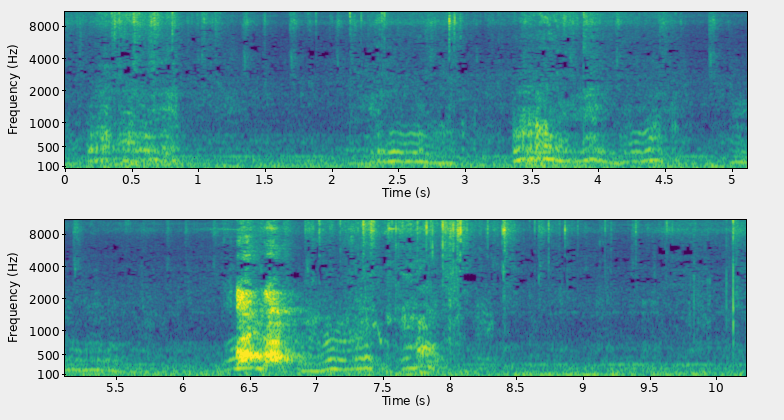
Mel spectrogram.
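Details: German Shepherd dogs, a male and female pair shown during mating, give a series of drawn-out whining, whimpering calls with wavering pitch, then a sudden louder yelp-like burst midway, followed by further softer whines over a steady background hum.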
